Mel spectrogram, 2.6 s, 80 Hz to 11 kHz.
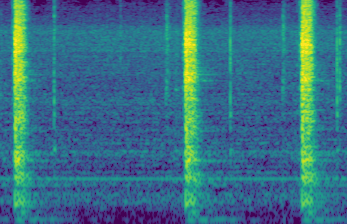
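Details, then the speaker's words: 1992 JLG 60H 4x4 boom lift, Ford LSG-423 gas engine, jumping control source to always-hot main power: three sharp clicks about a second apart, no cranking; starter relay clicks but engine will not turn. "if you jump them you can hear a clicking in"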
